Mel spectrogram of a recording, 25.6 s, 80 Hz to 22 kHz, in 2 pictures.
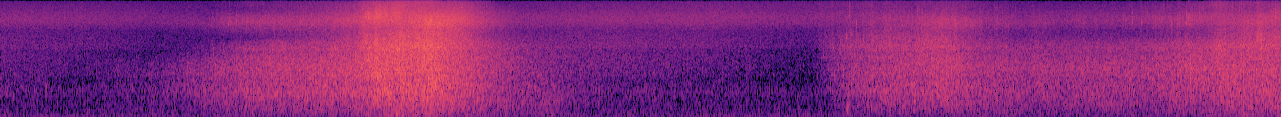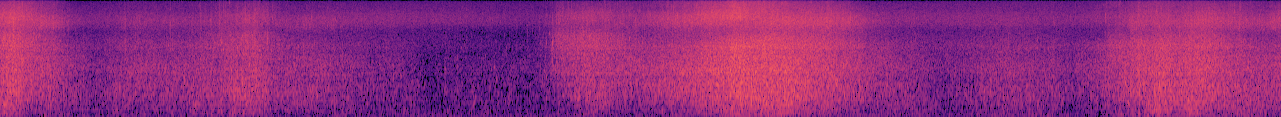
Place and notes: {"title": "Penghu County, Taiwan - Sound of the waves", "date": "2014-10-21 09:11:00", "description": "In the beach, Sound of the waves\nZoom H2n MS +XY", "latitude": "23.56", "longitude": "119.65", "altitude": "5", "timezone": "Asia/Taipei"}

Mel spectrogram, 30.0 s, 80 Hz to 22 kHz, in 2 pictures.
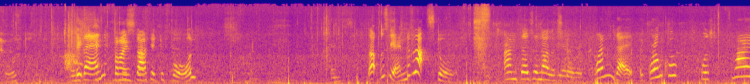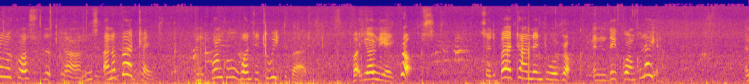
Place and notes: {"title": "Thorncombe Woods, Dorset, UK - Storytelling around the fire", "date": "2015-08-06 14:15:00", "description": "Children from Dorset Forest School tell stories around a fire in the woods, based on the clay animals they have made. Other children cook marshmallows.\nSounds in Nature workshop run by Gabrielle Fry. Recorded using an H4N Zoom recorder and Rode NTG2 microphone.", "latitude": "50.73", "longitude": "-2.39", "altitude": "106", "timezone": "Europe/London"}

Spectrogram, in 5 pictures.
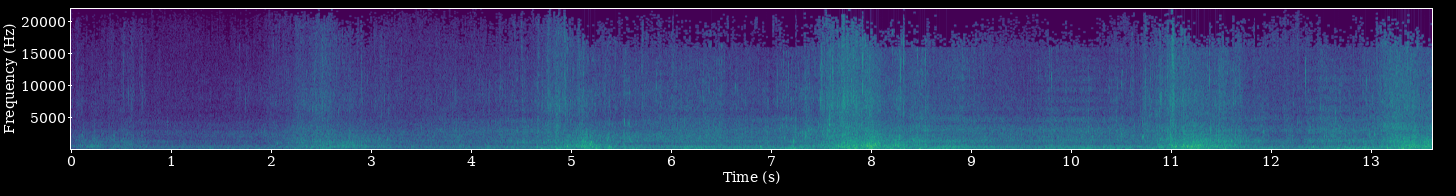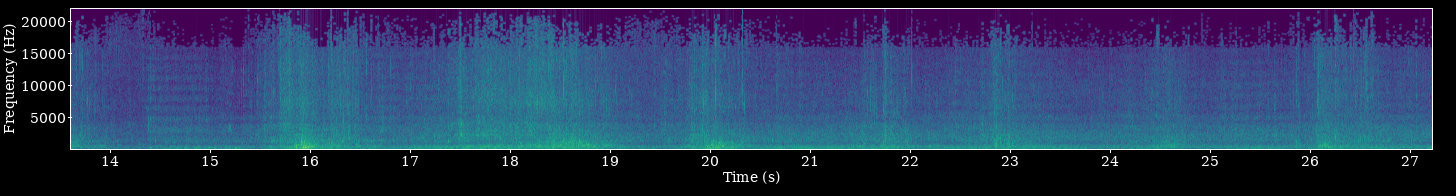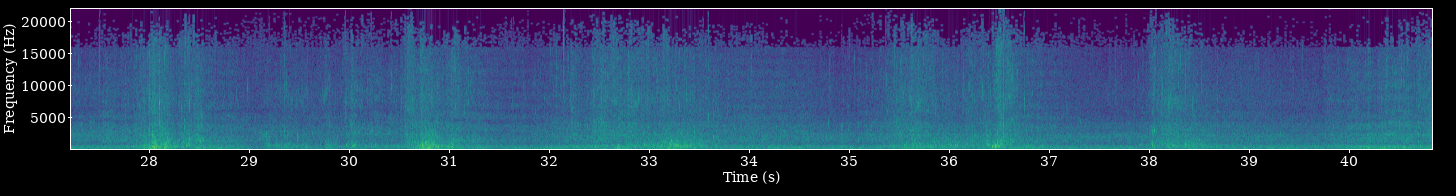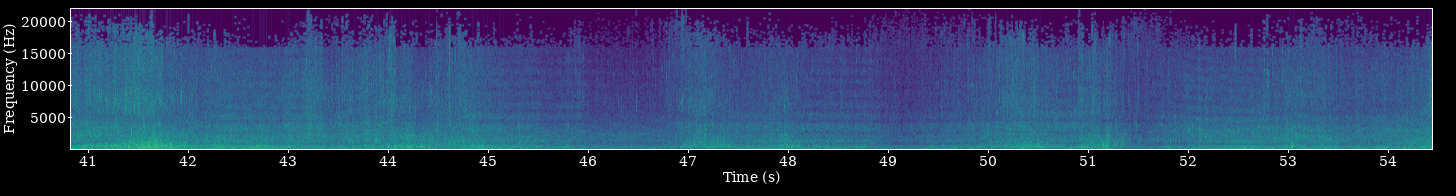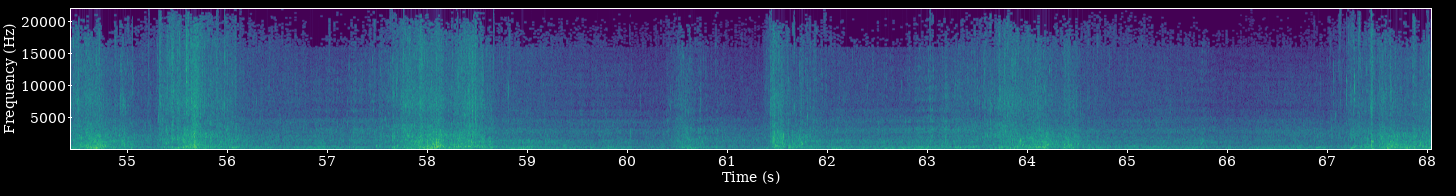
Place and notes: {"title": "Noratus, Arménie - Sevan lake", "date": "2018-09-03 19:00:00", "description": "Quiet sound of the Sevan lake, which is so big that the local call it the sea.", "latitude": "40.40", "longitude": "45.22", "altitude": "1902", "timezone": "GMT+1"}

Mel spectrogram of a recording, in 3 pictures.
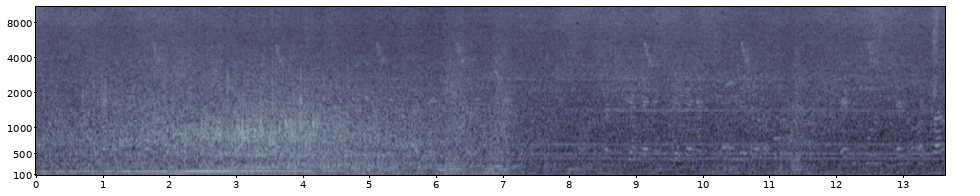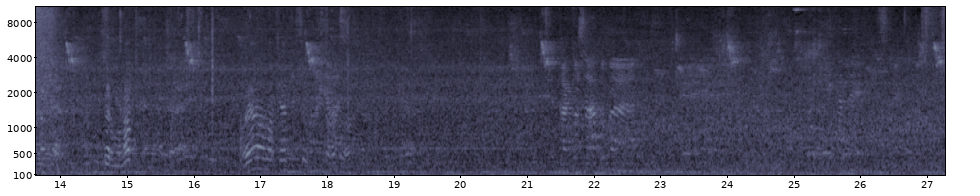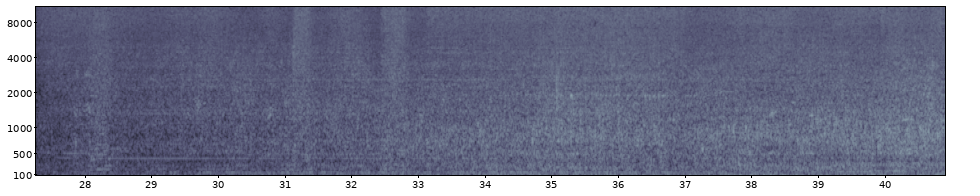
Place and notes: {"title": "Βασ. Κωνσταντίνου, Ξάνθη, Ελλάδα - Antika Square/ Πλατεία Αντίκα- 10:30", "date": "2020-05-12 10:30:00", "description": "Mild traffic, people passing by, talking.", "latitude": "41.14", "longitude": "24.89", "altitude": "88", "timezone": "Europe/Athens"}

